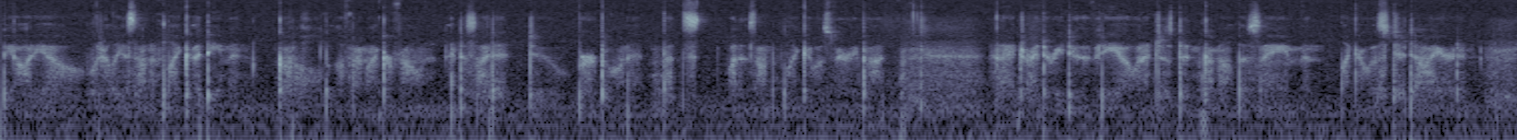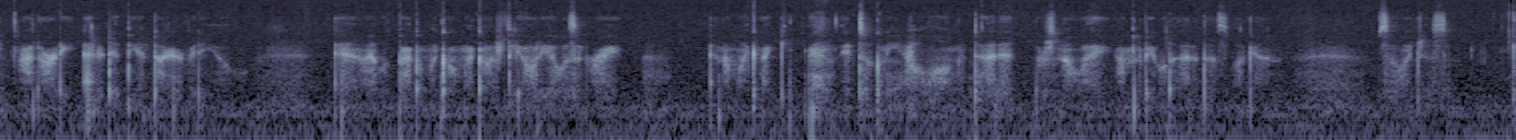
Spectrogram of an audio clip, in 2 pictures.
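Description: A woman whispering continuously, talking with no voiced pitch, with sharp "s" sounds and small mouth clicks.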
